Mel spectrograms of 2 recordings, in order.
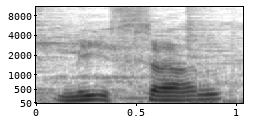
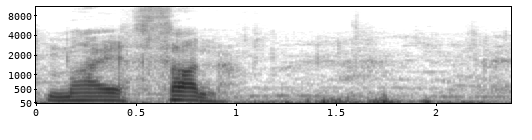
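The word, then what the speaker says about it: Mỹ Sơn: going to visit is named me sun hope to get the pronunciation halfway correct at least I'm almost sure that I get it better than some english- speaking people here who pronounce it as my son it is one of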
